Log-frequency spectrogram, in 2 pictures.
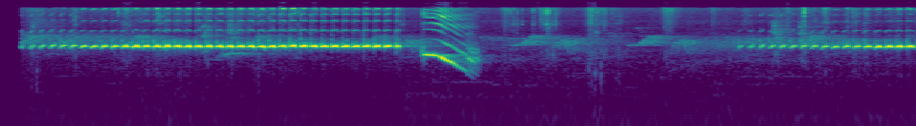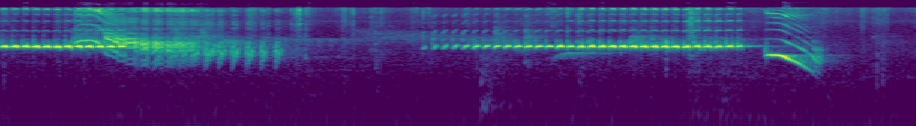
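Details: Common iora singing energetically, used to lure other ioras into song: a long buzzy pulsed whistle on one steady pitch for about two seconds, ending in a sharp falling slur, repeated three times with short pauses.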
